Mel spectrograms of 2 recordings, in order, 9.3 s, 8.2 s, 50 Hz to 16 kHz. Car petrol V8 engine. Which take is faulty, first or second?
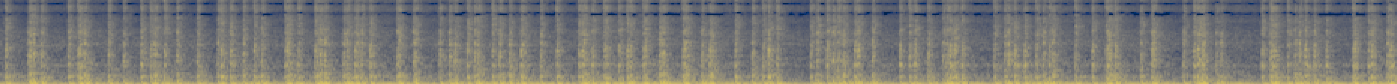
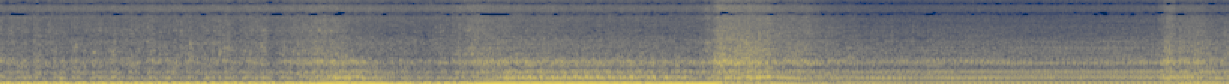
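first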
